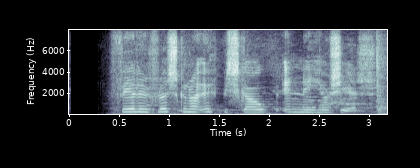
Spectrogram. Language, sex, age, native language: Icelandic, female, 14, Icelandic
